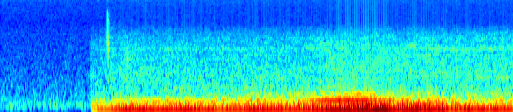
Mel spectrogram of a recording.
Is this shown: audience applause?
no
